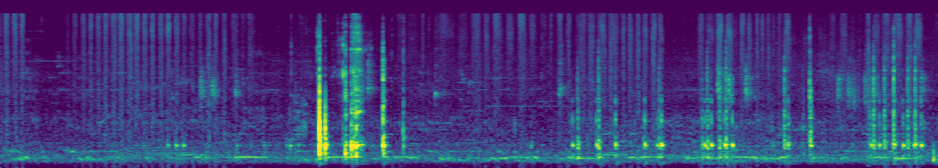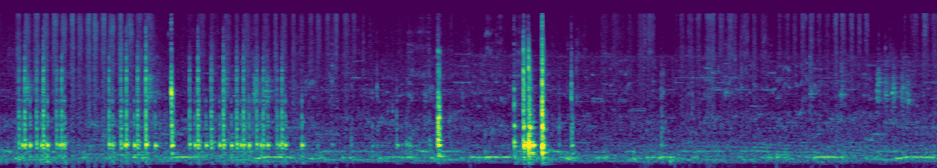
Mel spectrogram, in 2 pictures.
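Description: Paintbrush bristles rubbing and swishing across a finger-jointed pine panel as a clear finish is brushed on, in spells of quick back-and-forth strokes. There are two sharp knocks, about five seconds in and again about twenty-two seconds in.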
